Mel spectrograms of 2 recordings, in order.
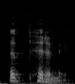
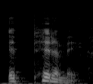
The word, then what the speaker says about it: epitome: have for you is epitome this word has four syllables and the stress is on that second syllable that that pit epitome and what this means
